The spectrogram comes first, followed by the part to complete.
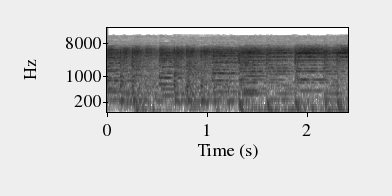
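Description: Live instrumental music, loud and steady: a drum kit played busily over held pitched notes and a quickly moving bass line.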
